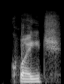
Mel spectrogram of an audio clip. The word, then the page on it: quaich: American English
